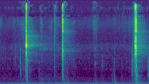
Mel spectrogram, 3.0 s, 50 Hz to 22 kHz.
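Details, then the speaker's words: BMW N54 single-turbo 335i with camshaft and VANOS faults, removed VANOS solenoid activated on the bench: three sharp, loud metallic clacks with a ringing tail; worn plunger, unlike the quiet new ones. "what we noticed was the sound that the plunger makes when this venos actuator is actually activated you hear how loud and mechanical that"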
